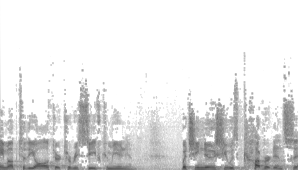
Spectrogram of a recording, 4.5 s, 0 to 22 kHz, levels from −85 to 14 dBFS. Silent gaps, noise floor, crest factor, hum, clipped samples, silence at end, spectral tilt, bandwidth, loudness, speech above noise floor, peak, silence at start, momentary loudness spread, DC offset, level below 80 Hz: none; -48 dBFS; 18 dB; none; under 0.1%; 0 s; -3.5 dB/octave; 14.5 kHz; -24 LUFS; 23 dB; -6 dBFS; 0 s; 6 LU; under 0.1%; -62 dBFS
